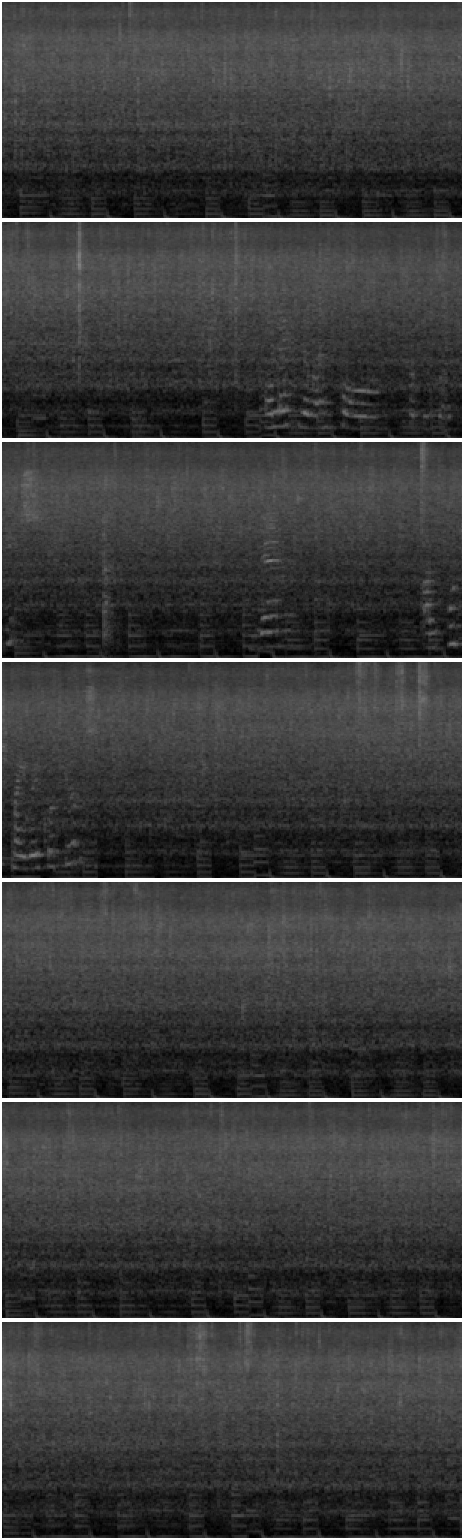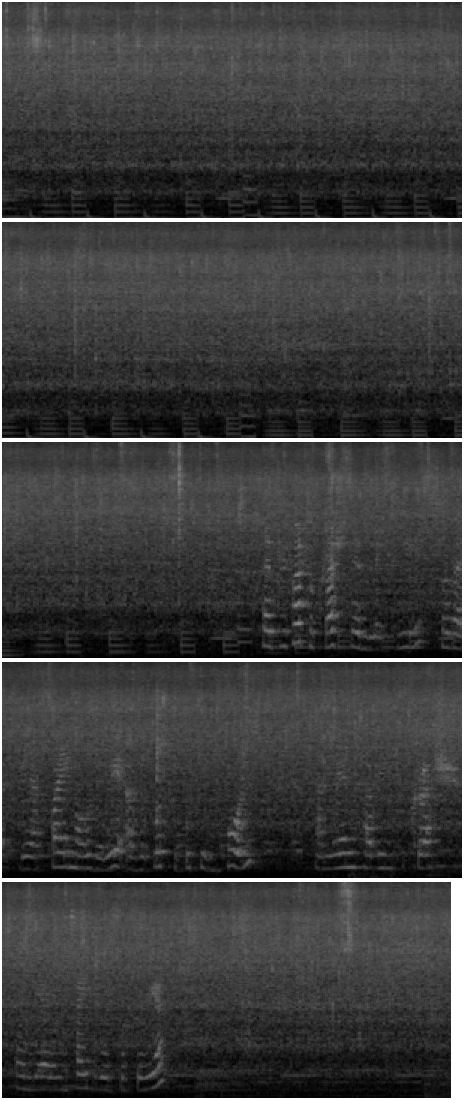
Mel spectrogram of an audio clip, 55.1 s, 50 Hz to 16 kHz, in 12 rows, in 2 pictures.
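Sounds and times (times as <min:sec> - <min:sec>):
food sizzling in a pot: 0:00.0 - 0:55.0.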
